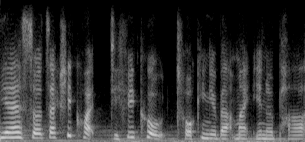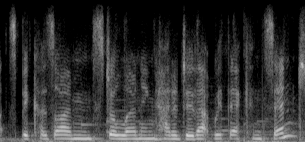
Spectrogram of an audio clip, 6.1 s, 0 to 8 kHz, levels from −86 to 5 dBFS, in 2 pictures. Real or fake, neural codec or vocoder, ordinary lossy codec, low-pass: real; none; Opus, 16 kbps; 7.2 kHz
